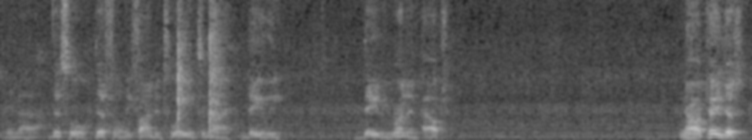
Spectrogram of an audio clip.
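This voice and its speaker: A man chatting casually through a solo review in an unhurried, halting, rambling way, with pauses. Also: low voice. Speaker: pipe tobacco reviewer. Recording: roomy echo, faint background noise.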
